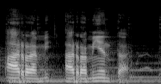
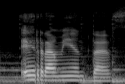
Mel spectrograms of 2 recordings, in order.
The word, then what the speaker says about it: herramientas: Herramienta. – Herramientas.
